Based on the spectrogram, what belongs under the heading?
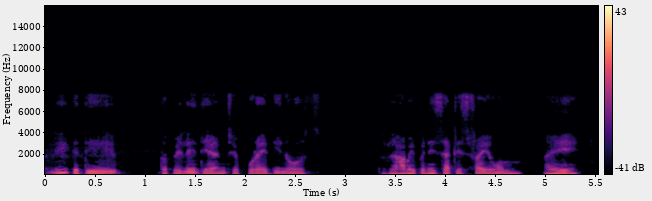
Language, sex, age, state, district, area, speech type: Nepali, female, 30-45, West Bengal, Kalimpong, rural, spontaneous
